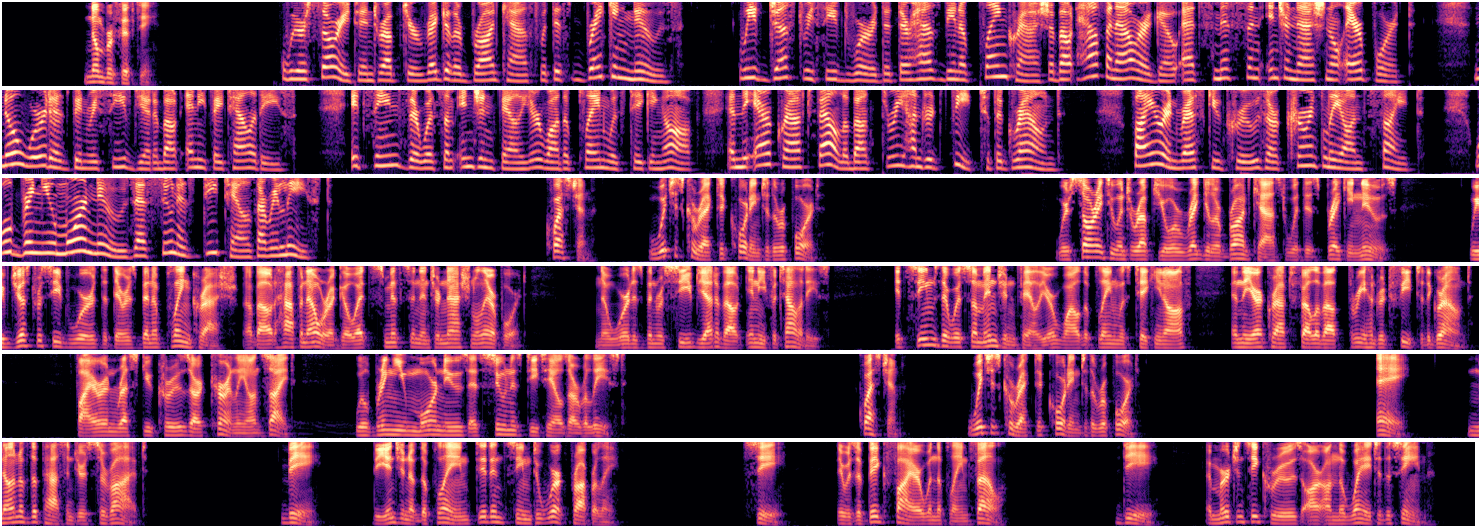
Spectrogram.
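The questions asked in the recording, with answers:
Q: Which is correct according to the report?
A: B: The engine of the plane didn't seem to work properly.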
